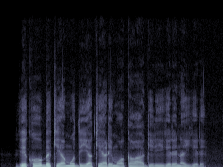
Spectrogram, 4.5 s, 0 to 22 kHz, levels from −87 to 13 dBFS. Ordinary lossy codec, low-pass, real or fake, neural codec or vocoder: none; 19.8 kHz; real; none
